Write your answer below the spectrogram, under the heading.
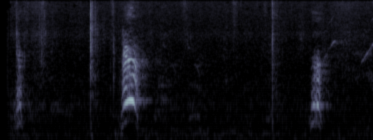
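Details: Curious dog running around in front of a cow in the United States gives two short, sharp barks about two seconds apart, each a brief harmonic burst, with a faint click and quiet background between them.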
